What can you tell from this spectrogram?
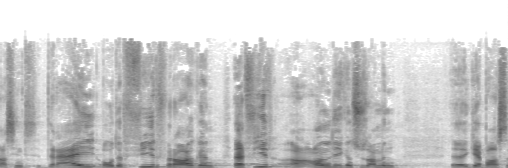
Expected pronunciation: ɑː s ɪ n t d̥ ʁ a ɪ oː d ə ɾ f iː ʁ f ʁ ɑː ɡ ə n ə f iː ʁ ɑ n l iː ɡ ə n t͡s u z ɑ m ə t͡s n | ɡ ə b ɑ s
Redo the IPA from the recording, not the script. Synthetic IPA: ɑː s ɪ n t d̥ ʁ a ɪ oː d ə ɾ f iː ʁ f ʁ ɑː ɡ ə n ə f iː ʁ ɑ n l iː ɡ ə n t͡s u z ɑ m ə n | ɡ ə b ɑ s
